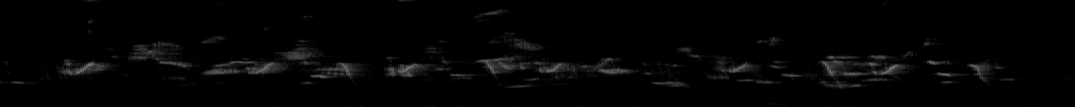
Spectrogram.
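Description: Faint birdsong: many quick, overlapping chirps and short whistled glides from small birds, thinning out near the end.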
